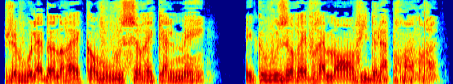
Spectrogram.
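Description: A man voicing a stern, tired grown man in an audiobook, speaking low, measured and firm. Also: level tone, slightly rough, heavily acted.

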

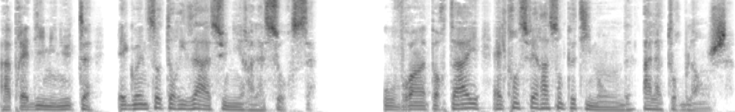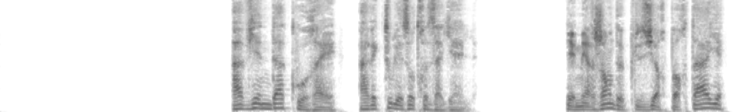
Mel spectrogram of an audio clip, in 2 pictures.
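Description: A man narrating an audiobook with steady storytelling. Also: low-pitched, slightly rough, dry recording, studio quality.

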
